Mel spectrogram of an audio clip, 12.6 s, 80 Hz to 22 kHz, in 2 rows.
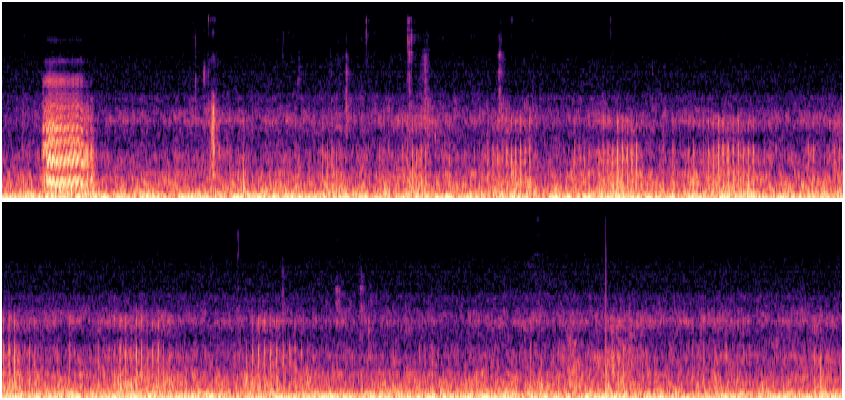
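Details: Nursing-time purr from a Maine Coon cat, 43 days after birth; a loud, unbroken low rumble pulses steadily for the whole stretch, with a short brighter squeak near the beginning and soft clicking sounds.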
